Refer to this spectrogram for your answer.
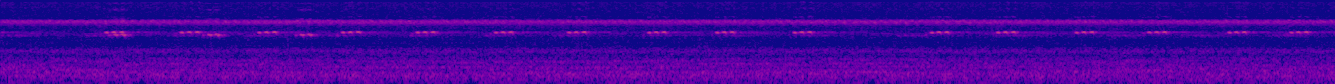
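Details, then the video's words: In a dark room at night, a cricket chirps in a regular, fast string of short high pulses, briefly answered by a second slightly lower caller, over faint constant hiss. "Sound of emptiness and crickets in the room"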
